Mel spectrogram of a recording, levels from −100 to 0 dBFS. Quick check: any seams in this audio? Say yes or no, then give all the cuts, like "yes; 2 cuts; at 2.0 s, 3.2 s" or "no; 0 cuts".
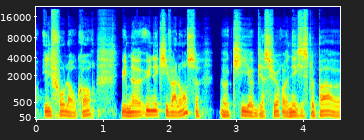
no; 0 cuts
